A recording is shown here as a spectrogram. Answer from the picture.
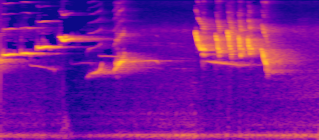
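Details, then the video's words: Oriental magpie-robin, called kacer, singing in gacor style: a few clear rising and level whistles followed by a fast, buzzy stuttering trill, over a low steady hum. "kacer gacor"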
